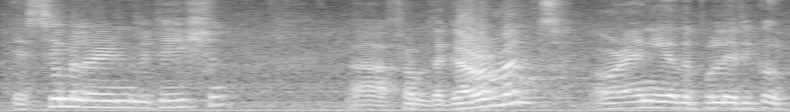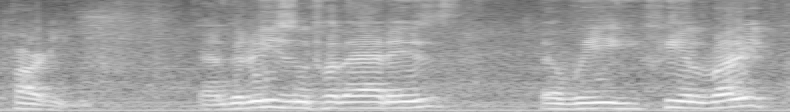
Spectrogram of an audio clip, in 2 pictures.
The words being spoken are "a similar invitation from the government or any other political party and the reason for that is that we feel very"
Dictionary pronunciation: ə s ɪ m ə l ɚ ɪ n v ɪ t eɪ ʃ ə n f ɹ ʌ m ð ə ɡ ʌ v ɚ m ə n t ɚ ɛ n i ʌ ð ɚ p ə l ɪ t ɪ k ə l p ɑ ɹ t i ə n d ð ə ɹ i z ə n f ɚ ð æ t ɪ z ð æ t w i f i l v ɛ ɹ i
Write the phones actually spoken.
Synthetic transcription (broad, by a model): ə s ɪ m ə l ɚ ɪ n v ɪ t eɪ ʃ ə n f ɹ ʌ m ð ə ɡ ʌ v ɚ m ə n t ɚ ɛ n i ʌ ð ɚ p ə l ɪ t ɪ k ə l p ɑ ɹ t i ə n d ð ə ɹ i z ə n f ɚ ð æ t ɪ z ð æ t w i f i l v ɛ ɹ i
